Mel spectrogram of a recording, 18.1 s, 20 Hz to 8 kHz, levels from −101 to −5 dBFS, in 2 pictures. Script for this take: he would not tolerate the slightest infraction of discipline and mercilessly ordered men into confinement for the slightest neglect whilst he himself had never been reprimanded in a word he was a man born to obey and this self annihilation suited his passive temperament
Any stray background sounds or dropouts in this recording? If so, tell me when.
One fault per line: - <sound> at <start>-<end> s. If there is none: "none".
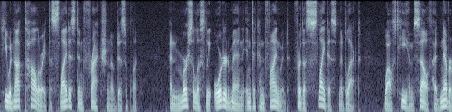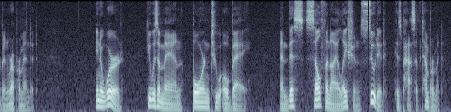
- dropout at 16.4-16.4 s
